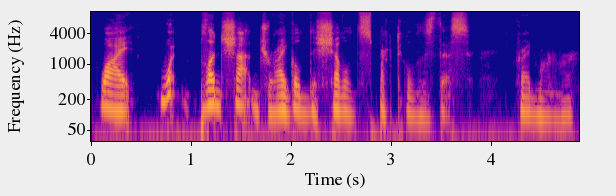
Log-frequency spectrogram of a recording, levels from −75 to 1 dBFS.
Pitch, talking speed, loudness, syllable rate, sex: 115 Hz, 125 wpm, -22 LUFS, 4.7 syllables/s, male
